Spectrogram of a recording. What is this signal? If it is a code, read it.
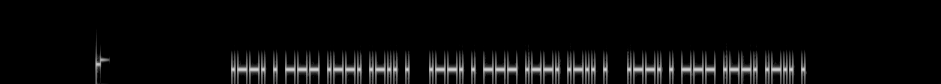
Morse code, heard as a keyed tone, about 37 wpm, 700 Hz. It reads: PEOPLE PEOPLE PEOPLE
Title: Top 200 Words Repeated 40wpm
